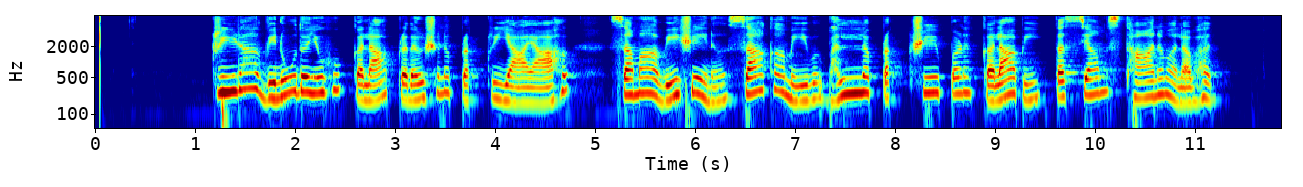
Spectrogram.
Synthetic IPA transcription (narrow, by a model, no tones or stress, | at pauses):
kɾiːɽaːʋinoːd̪ɐjuɦukɐlaːpɾɐd̪ɐɾʃɐnɐpɾɐkɾijaːjaːɦɐ̆ | sɐmaːʋeːʃeːnɐsaːkɐmeːʋbʱɐlːɐpɾɐkʂeːpɐɳɐkɐlaːpit̪ɐsjaːmst̪ʰaːnɐmɐlɐbʱɐt̪̚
